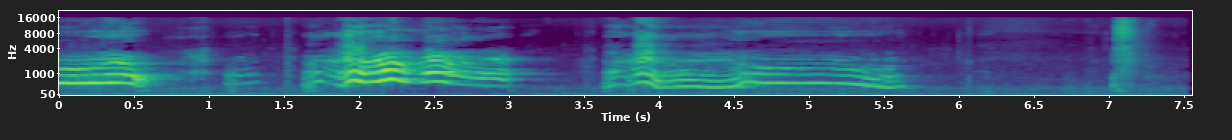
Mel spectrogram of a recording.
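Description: A Cocker Spaniel gives wavering, drawn-out howls with rich harmonics, each lasting about two seconds.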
